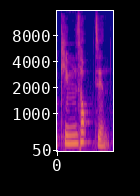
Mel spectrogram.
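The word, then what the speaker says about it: 김석진: Park e is the most common name so Kim Sook Jin is his screen name and Jin as a stage name so Kim sokjin Kim Kim good so talking his name good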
